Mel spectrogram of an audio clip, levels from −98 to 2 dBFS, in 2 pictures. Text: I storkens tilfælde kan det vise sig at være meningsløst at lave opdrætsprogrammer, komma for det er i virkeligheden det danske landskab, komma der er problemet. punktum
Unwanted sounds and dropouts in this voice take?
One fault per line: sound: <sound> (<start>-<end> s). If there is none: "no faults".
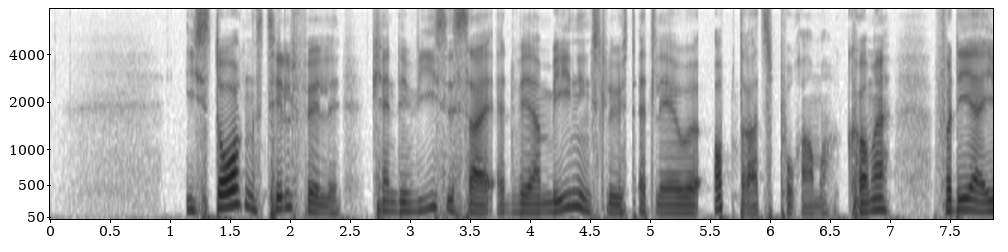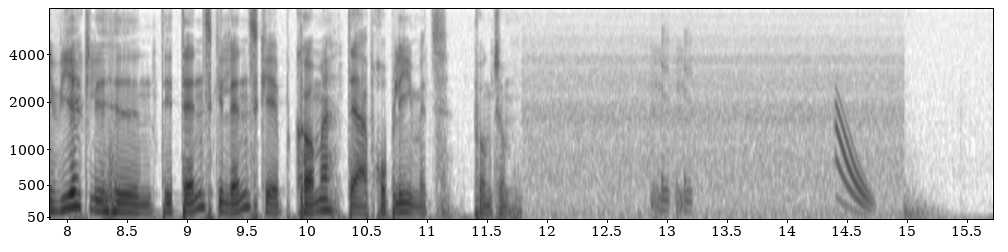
sound: laugh (12.8-13.2 s)
sound: chirp (14.4-14.8 s)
